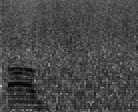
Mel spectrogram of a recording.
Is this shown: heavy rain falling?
yes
